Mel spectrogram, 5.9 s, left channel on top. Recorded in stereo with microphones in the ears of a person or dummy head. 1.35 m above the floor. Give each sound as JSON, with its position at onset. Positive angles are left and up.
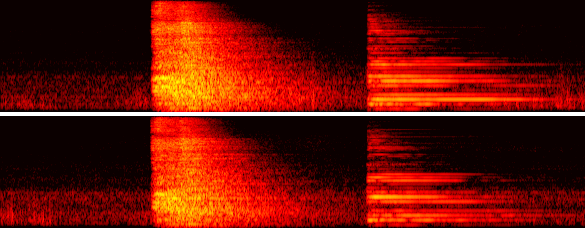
{"t": 1.5, "sound": "tearing paper", "side_deg": -70, "distance_m": 1.9}
{"t": 3.7, "sound": "a guitar", "side_deg": -55, "distance_m": 1.8}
